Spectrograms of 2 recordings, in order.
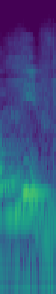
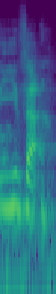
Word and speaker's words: Liv: Oh, Liv, I have to pronounce. Lieve.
